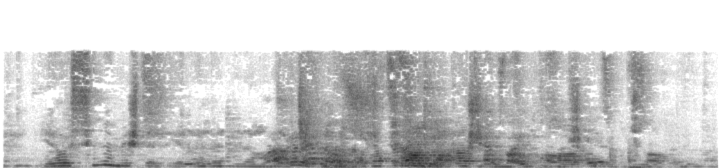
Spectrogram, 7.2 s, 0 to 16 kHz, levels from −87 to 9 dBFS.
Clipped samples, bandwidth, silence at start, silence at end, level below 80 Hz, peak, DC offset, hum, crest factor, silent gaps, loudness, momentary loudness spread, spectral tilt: under 0.1%; 11.5 kHz; 0.05 s; 0.05 s; -50 dBFS; 0 dBFS; under 0.1%; none; 20 dB; none; -19 LUFS; 16 LU; -2.5 dB/octave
